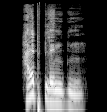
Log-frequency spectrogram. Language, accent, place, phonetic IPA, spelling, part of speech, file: German, Germany, Berlin, [ˈhalpblɪndən], halbblinden, adjective, De-halbblinden.ogg
- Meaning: inflection of halbblind: 1. strong genitive masculine/neuter singular 2. weak/mixed genitive/dative all-gender singular 3. strong/weak/mixed accusative masculine singular 4. strong dative plural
